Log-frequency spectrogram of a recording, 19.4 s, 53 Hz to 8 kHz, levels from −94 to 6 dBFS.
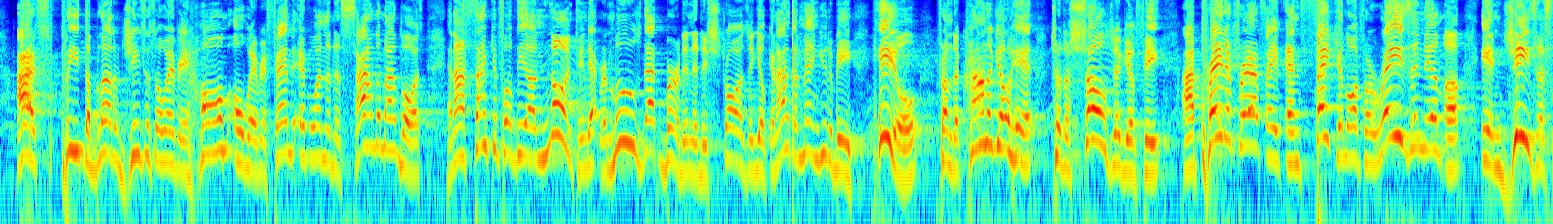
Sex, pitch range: male, 185-275 Hz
